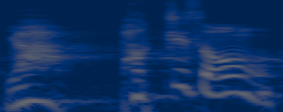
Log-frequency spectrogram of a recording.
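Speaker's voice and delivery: high excited mock yell; imitated frenzy. Friends calling out Park Ji-sung's goal, imitated excitement. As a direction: act out friends going wild over a goal. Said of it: "친구들이 난리가 났어요".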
